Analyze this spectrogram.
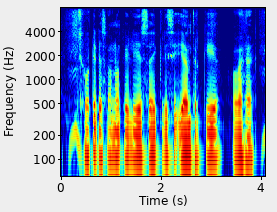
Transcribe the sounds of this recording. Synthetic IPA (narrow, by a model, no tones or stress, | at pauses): t͡ʃʰoːʈekɪsaːnõkeliesɐɦikɾɪʃḭʔjə̃nt̪ɾəkiɦʊweɦɛː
